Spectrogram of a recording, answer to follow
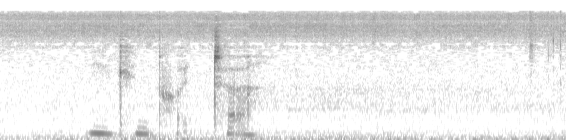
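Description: A woman's quiet, muttered speech, a few soft syllables about a second in, with faint room hiss otherwise.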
